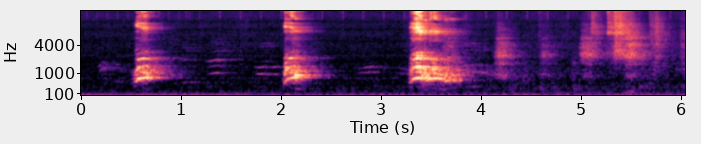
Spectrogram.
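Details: African grey parrot mimicking a dog: three loud, rough, broadband barks about a second and a half apart, with faint whistled notes between the first two and quieter murmuring after the last.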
